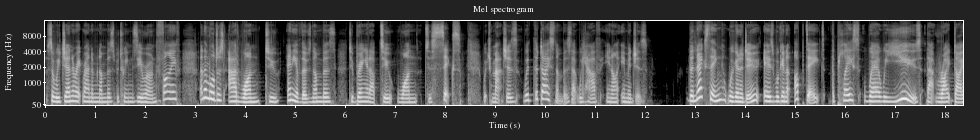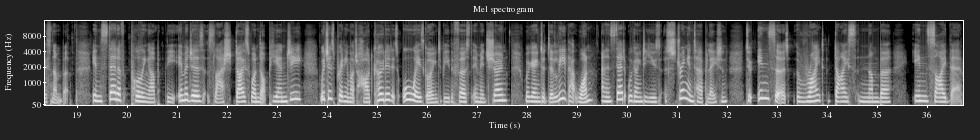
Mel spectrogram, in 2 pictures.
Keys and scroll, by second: 34.9 Return.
